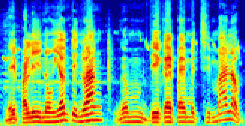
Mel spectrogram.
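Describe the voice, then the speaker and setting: An actor playing a folksy, chatty village buddy in a radio comedy-drama, trading familiar, exclamatory banter. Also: male voice, medium pitch, animated, normal speed, bright, forceful tone, soft background music. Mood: friendly.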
